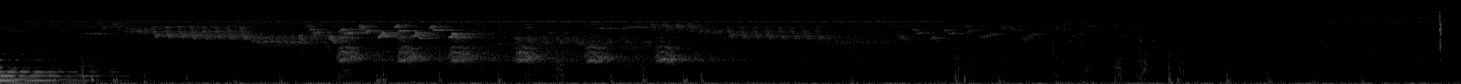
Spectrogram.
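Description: Footsteps tread steadily on a grassy path.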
